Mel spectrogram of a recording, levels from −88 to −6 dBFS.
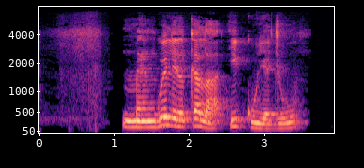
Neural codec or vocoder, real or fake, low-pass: none; real; 7.2 kHz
